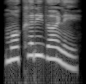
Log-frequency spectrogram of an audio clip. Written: ಮೊಖರಿಗಾಳೆ

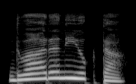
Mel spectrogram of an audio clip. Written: ದ್ವಾರನಿಯುಕ್ತ

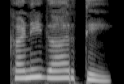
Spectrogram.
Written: ಗುಣಾಕೃತಿ

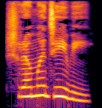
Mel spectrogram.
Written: ಶ್ರಮಜೀವಿ

